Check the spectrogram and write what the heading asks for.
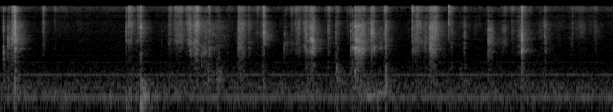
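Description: Playing cards drawn from a deck and laid down one at a time on a cloth: scattered soft slides and taps over a faint steady hum.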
